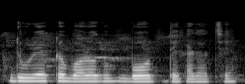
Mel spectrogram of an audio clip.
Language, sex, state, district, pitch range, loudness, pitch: Bengali, male, West Bengal, Alipurduar, 135-145 Hz, -15 LUFS, 140 Hz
